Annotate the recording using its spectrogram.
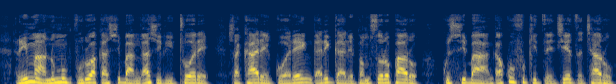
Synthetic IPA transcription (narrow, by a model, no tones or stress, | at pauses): rimanomuvuɾuwakaʂiɓaŋɡaʐiritʰo̞ːɾe̞ | ʐ̥akaːɾe̞ɡʱo̞ɾe̞ŋɡaɾiɡʱaɾe̞pamuso̞ɾo̞paːɾo̞ | kuʂiɓaŋɡakufukid͡zet͡ʃie̞d͡zat͡ʃaːɾo̞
